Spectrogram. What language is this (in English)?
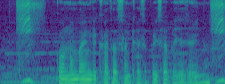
Bhojpuri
